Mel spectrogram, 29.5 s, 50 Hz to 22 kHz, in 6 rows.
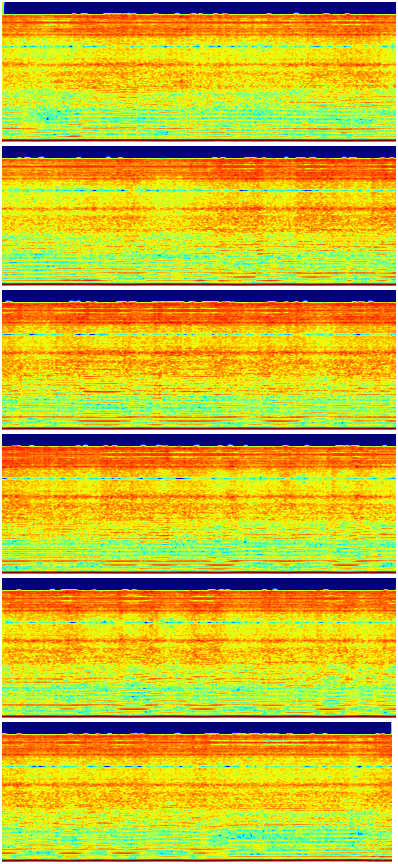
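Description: AGM 30cc single-cylinder two-stroke petrol engine of a large radio-control model plane running steadily in flight, heard loud and close from a camera mounted on the airframe, its pitch wavering slightly with the throttle.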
